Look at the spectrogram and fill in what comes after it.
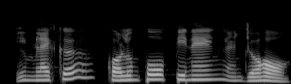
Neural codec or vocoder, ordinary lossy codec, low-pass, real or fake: none; none; 7.2 kHz; real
